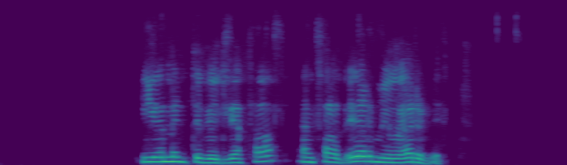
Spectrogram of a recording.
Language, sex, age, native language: Icelandic, female, 50-59, Icelandic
